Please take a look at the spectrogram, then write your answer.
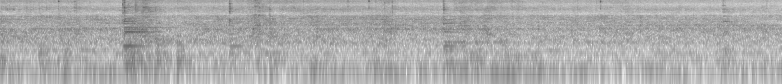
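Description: Cumin powder frying in a pan while being stirred, a soft steady sizzle with scattered sharp clicks and scrapes from the stirring.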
